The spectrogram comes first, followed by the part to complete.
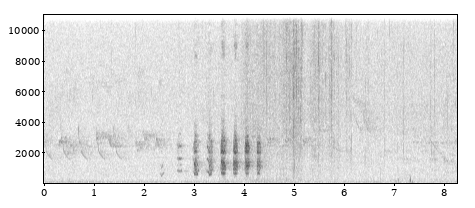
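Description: A wild turkey gobbler gobbles once, about three seconds in: a loud, rapid rattling call lasting about a second and a half. Small songbird chirps sound faintly before it.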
